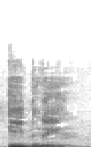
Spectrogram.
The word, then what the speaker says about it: evening: Tomorrow 也是这样的明天 T-O-M-O-R-R-O-W 你明天想要做什么 What would you like to do tomorrow 你今天晚上想要做什么 What would you like to do this afternoon this evening evening 就是晚上 E-V-E-N-I-N-G 下午是 afternoon evening 这个呢我们很容易读错哦 E-V-E-N-I-N-G 我们可能会读成三个音节 Evening 可是老外是两个音节 Evening Evening Evening Evening、啊、就讲 Evening 老外不会念成 Evening、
